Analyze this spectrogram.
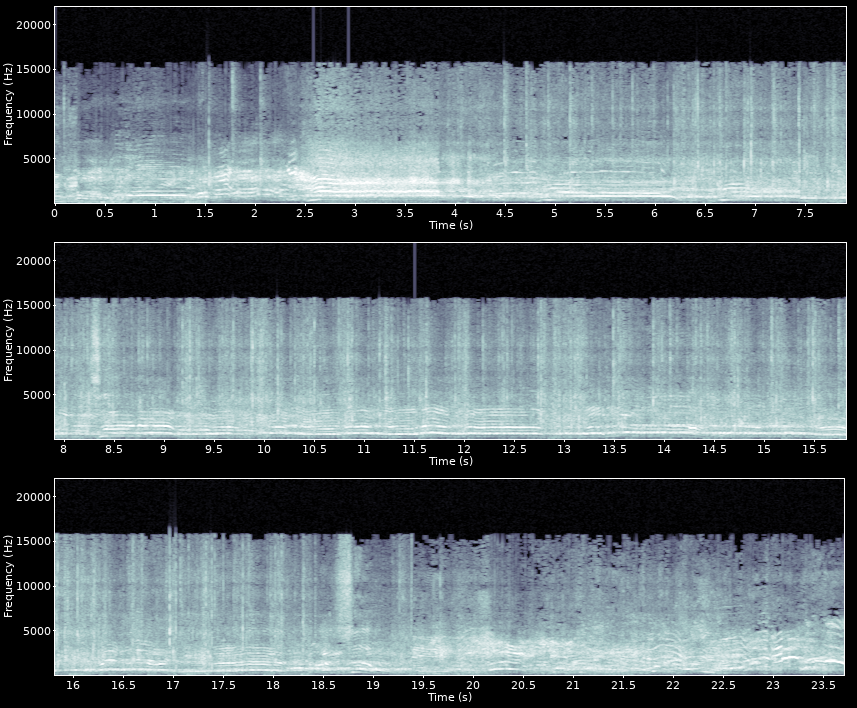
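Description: A large crowd of fans sings and chants loudly in an open stadium.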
